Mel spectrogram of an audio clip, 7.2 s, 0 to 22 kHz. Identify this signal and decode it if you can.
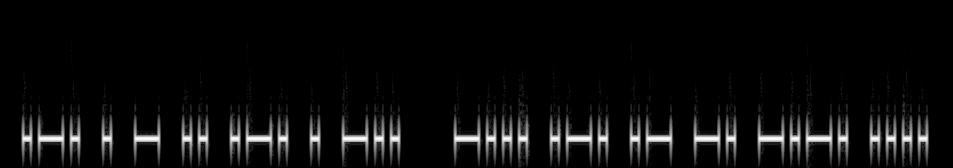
Morse code, heard as a keyed tone, about 21 wpm, 700 Hz. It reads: RETIRED BRANCH
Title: K1USN SST QSO Practice 20wpm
